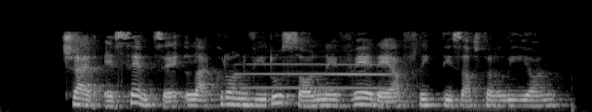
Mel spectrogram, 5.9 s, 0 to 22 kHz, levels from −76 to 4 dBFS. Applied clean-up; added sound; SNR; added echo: none; Wind instrument, woodwind instrument; 10 dB; none.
